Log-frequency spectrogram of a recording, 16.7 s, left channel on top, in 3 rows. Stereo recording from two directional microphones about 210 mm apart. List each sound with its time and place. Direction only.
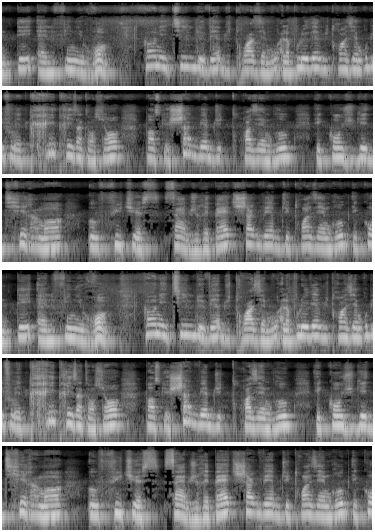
0.3 s speech: 15° right (ahead or behind)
